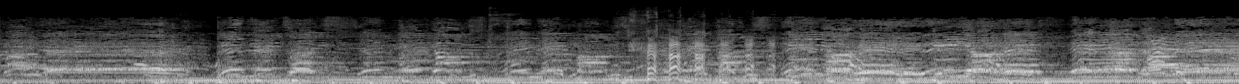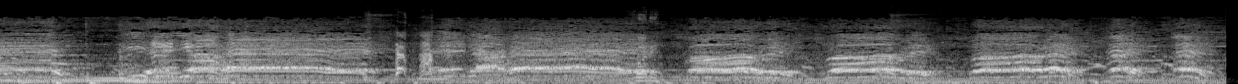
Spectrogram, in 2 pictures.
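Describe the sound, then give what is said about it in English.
The European team chants a song together on their bus leaving Bethpage, in loud, rhythmic group voices, sustained and energetic for the whole stretch, with rumbling low-end noise of the moving bus underneath. “Here they are, audio of them on their bus leaving Bethpage.”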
